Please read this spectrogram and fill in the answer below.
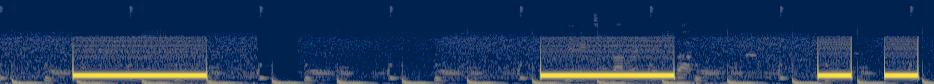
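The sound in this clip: Ringback tone of a telephone call going unanswered: two steady one-second tones with a long gap between them, then two short beeps. A regular low thumping pulse runs underneath throughout.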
